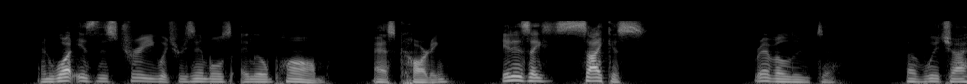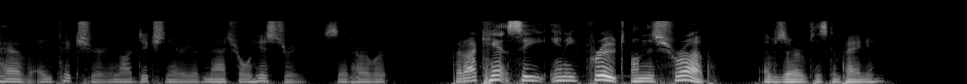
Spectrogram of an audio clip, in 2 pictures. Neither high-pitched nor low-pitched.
No: low, 120 Hz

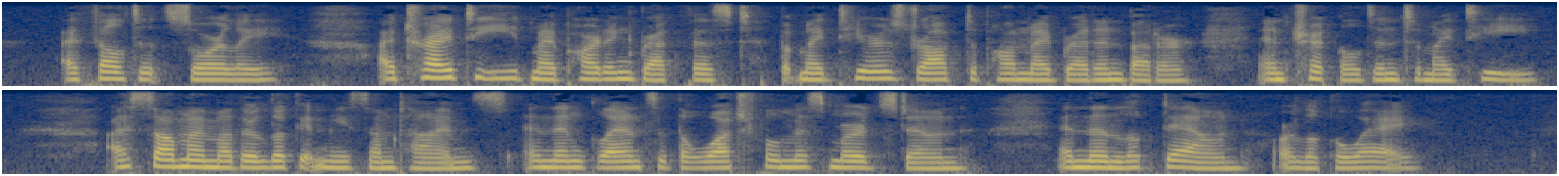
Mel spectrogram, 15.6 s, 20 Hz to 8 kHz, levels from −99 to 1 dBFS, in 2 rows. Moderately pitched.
Yes: medium, 180 Hz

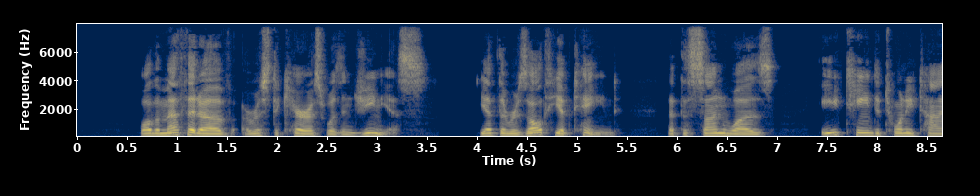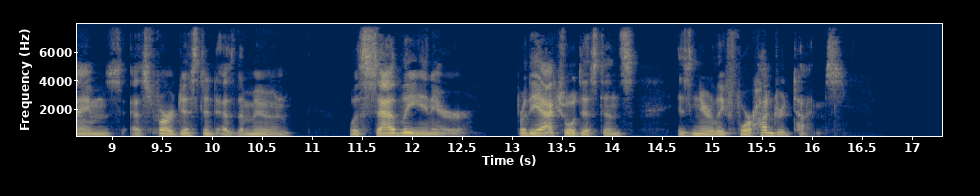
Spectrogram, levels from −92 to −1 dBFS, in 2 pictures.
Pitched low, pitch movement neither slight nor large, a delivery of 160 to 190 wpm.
No: low, 125 Hz; average, 3.1 semitones; slow, 135 wpm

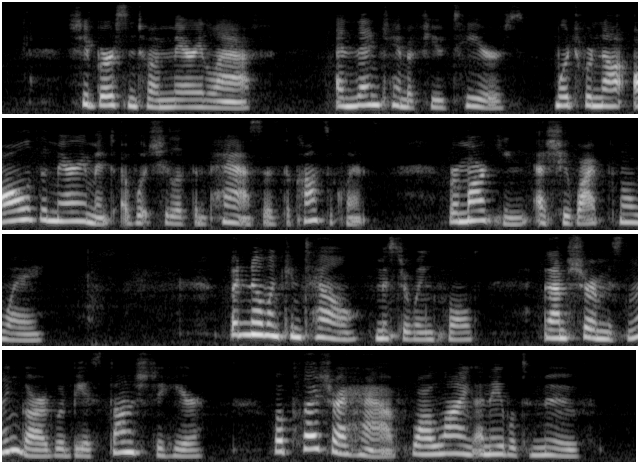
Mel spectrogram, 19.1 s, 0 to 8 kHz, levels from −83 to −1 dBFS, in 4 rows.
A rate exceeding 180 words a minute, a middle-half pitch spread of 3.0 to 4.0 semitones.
No: average, 190 wpm; average, 4.8 semitones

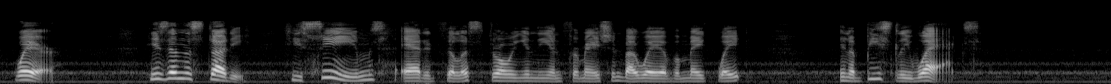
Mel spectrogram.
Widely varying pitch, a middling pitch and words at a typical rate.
No: wide, 8.6 semitones; medium, 170 Hz; slow, 130 wpm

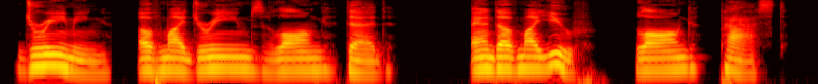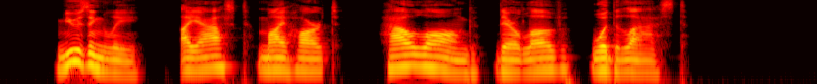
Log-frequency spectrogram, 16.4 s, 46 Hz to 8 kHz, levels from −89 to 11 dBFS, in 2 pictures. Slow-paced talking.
Yes: slow, 85 wpm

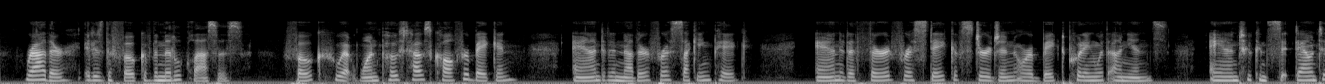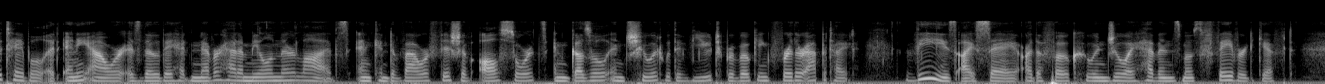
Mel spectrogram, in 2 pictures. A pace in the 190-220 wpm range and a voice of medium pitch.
Yes: fast, 205 wpm; medium, 170 Hz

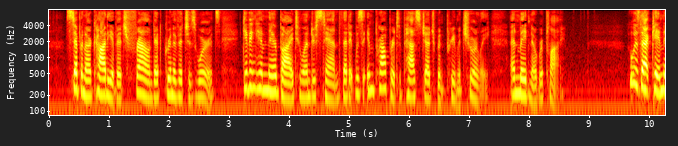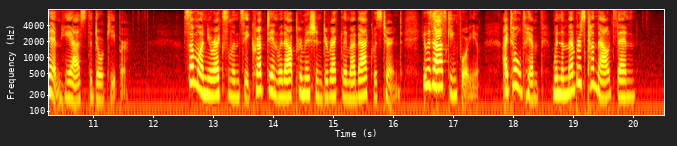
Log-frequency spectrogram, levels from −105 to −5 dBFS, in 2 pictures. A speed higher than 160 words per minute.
Yes: average, 175 wpm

